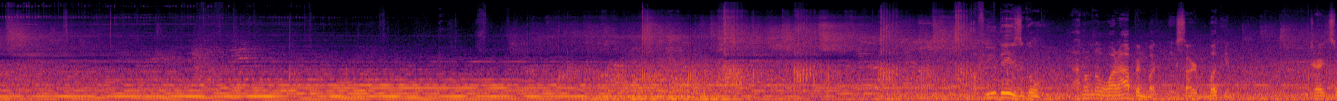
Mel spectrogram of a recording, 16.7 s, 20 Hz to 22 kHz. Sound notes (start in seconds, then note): 9.8 horse chuffing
